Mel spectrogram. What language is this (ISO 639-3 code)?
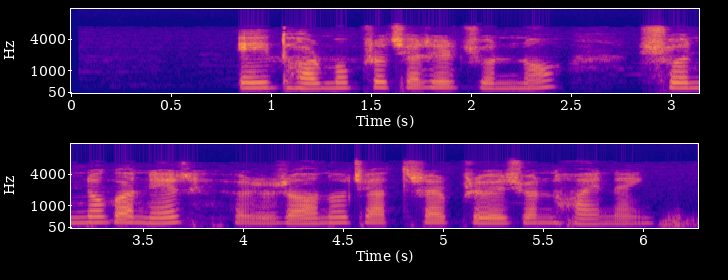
ben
